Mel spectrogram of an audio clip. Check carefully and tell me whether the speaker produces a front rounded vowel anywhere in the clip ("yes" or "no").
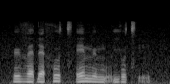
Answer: no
